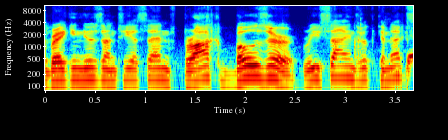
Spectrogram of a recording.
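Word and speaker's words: Boeser: Brock Bozer re-signs with Canucks 7 years, $7.25 million a year. He's American. You gotta say his name right. Besser.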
